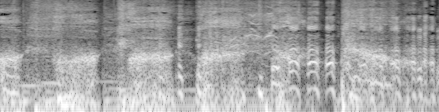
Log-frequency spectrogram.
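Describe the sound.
A human voice imitates loud snoring with rough, rasping snorts and groaning breaths that rise and fall unevenly over several seconds.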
